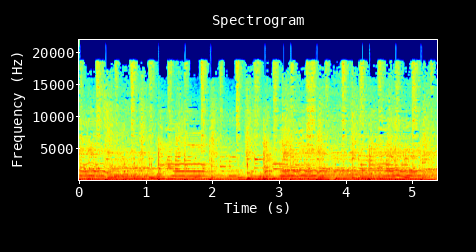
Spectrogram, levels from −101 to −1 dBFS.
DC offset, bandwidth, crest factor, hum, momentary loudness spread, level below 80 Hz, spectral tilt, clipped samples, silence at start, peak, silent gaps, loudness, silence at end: under 0.1%; 19.5 kHz; 12 dB; none; 3 LU; -18 dBFS; -5 dB/octave; under 0.1%; 0 s; 0 dBFS; none; -12 LUFS; 0 s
